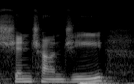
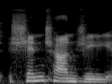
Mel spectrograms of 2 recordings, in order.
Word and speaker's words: Shincheonji: I believe the pronunciation is Shincheonji.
